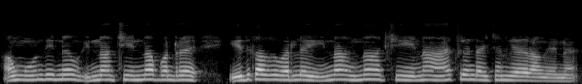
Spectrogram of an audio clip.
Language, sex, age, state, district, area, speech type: Tamil, male, 30-45, Tamil Nadu, Viluppuram, rural, spontaneous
